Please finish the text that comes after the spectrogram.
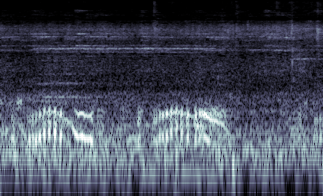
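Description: A loft pigeon coos nearby in two rolling, throaty bursts separated by a brief pause, clear against a faint background hum.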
